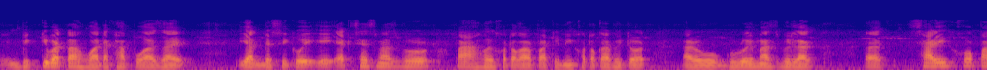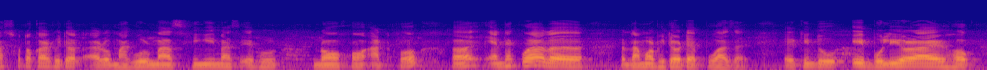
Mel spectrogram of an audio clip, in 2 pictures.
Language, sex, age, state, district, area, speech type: Assamese, male, 45-60, Assam, Jorhat, urban, spontaneous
